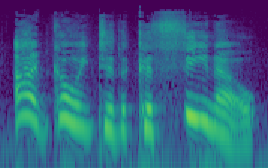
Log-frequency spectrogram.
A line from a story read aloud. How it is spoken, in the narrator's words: Jenny yells after her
